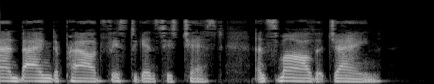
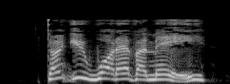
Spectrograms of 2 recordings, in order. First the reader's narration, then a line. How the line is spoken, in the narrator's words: called out Madeline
